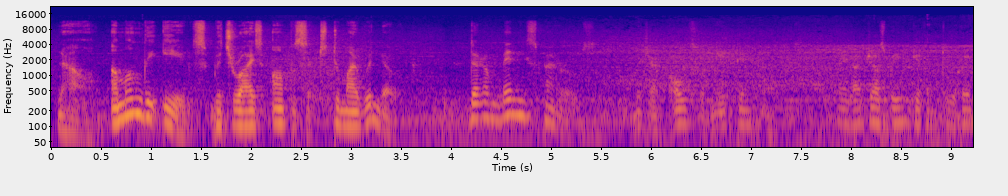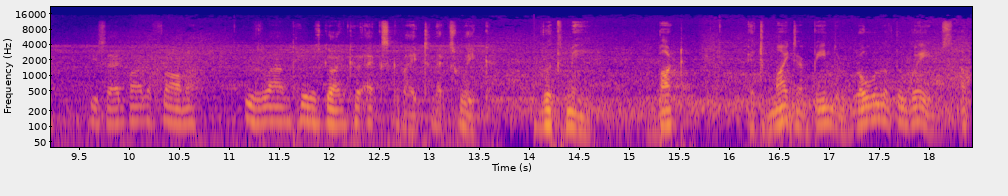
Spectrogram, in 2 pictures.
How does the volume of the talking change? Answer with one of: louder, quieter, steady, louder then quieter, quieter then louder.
quieter then louder.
